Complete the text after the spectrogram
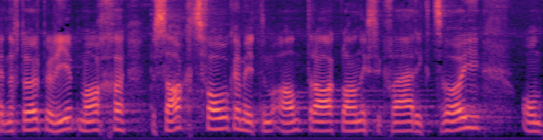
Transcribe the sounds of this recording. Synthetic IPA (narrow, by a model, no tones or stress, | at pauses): ɛtnɪχd̥øːɾt̚b̥ɛliəp̚tmɑχːəd̥əsɑkχt͡sfɔlɡəmɪtəmɑːnt̪ɾɑːk̚plɑːnɪksɛɾkʰlæːɾɪkt͡sʋœʏ | ʊnt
